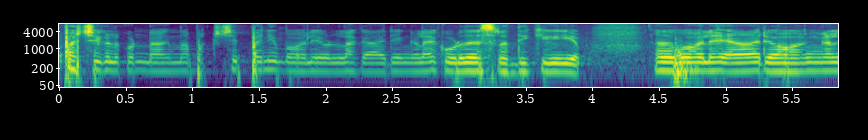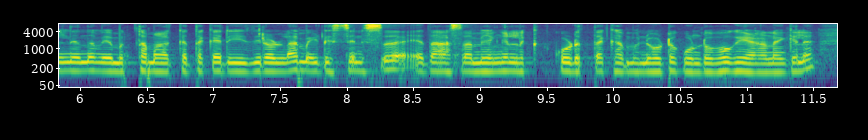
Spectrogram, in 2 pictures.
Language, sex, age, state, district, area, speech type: Malayalam, female, 45-60, Kerala, Kollam, rural, spontaneous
